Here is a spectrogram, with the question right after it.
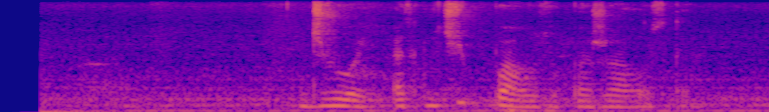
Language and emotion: Russian, neutral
